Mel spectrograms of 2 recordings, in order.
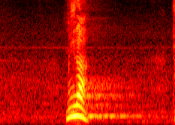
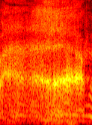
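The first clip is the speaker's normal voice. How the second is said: put-on possessed girl screaming; 3 semitones higher, 3 dB quieter, much slower than usual. Pastor imitating the possessed girl's mock shriek. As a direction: act out the possessed girl yelling. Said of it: "empezara a patolear y gritaba".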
